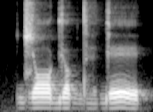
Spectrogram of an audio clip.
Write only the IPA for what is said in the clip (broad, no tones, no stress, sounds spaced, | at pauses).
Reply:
d͡ʑ ɒː ɡʲ ɒ ɡ dʱ e̤ ɡ e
